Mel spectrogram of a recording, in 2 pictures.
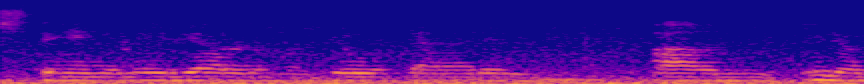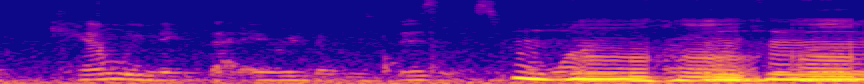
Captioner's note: voice muffled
